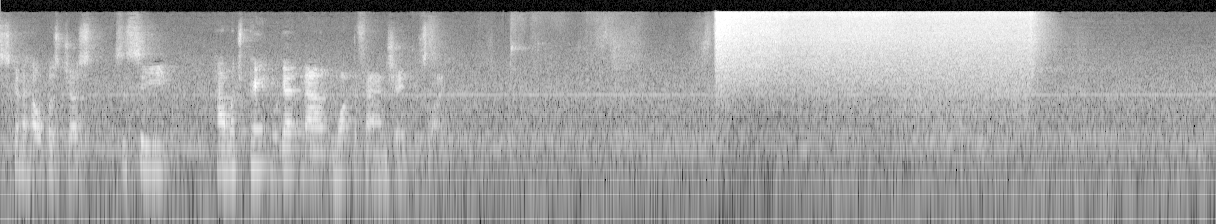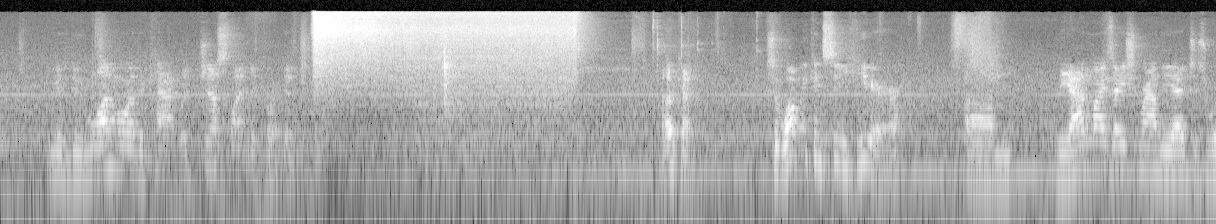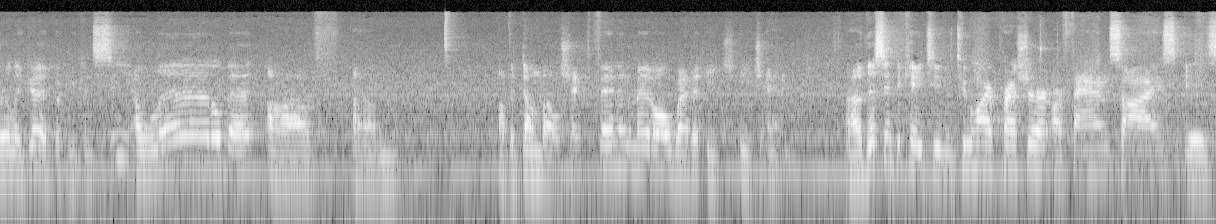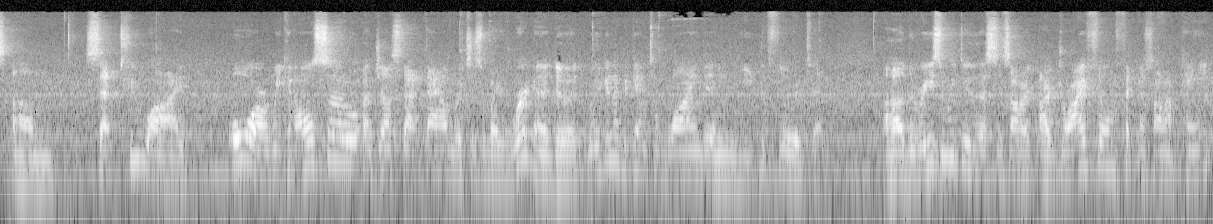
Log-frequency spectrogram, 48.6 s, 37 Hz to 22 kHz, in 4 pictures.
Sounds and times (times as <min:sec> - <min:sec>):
Speech: 0:00.0 - 0:04.5, 0:12.6 - 0:15.3, 0:18.8 - 0:19.2, 0:19.8 - 0:21.2, 0:21.8 - 0:28.3, 0:29.3 - 0:48.6
Spray: 0:07.1 - 0:10.5, 0:15.3 - 0:18.0, 0:21.7 - 0:22.2.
